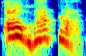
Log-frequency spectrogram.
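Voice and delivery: high, slow delighted "oh my God"; surprised gasp. Retold or imitated. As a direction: act thrilled by the surprise. Wife surprised by gift.

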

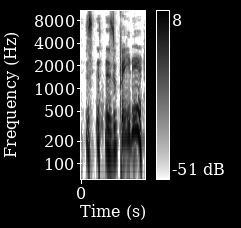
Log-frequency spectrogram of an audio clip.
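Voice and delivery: high, laughing through the words. Real, not acted. Player laughing at his risky diamond plan. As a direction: laugh it out, amused at himself.

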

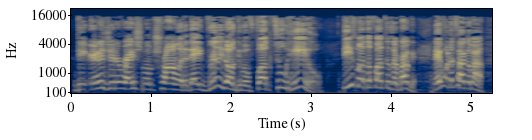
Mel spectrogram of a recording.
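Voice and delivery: usual speaking voice

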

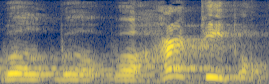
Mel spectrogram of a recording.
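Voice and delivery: ordinary talk

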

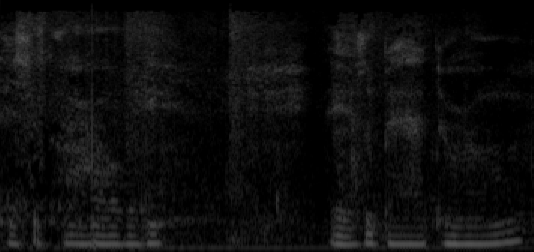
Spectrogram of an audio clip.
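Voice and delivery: soft, half-whispered, voice nearly gone; quiet excited whisper about the big day; hushed lost voice. Real, not acted. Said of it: "I'm talking so calm because I believe that I lost my voice".

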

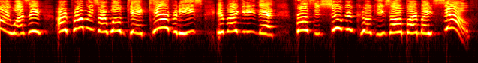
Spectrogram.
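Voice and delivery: ordinary talk, nothing marked

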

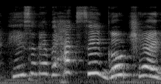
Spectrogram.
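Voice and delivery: high, pushy wife voice ordering him to check; mock wife shoving her husband toward danger; imitating the wife. Imitating wife telling husband to go check, high and pushy.

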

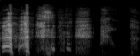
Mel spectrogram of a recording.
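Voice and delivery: real laugh breaking into an ow; laughing through a sudden hurt; laughing in pain. Real, not acted. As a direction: burst out laughing, then yelp. Hurts ankle while laughing.

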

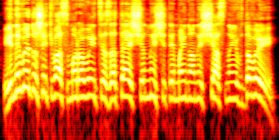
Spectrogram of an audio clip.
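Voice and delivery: high crone voice, cursing; angry old widow. Acted. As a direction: lament the broken door in fury. Widow curses soldiers. (гнівна висока стара вдова)

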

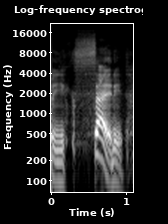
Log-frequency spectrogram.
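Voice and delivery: EXCITED stressed on the middle "SAI". Shown as a demonstration. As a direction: punch "SAI" in EXCITED, light "rid" after. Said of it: "[name]의 악센트가 있죠".

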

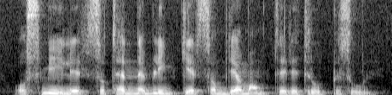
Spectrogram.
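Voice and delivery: plain reading voice

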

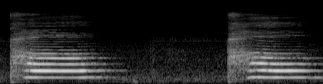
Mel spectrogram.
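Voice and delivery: pa with a strong breath burst; aspirated pa. Shown as a demonstration. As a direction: blow the paper with the air on pa. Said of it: "hay aire sale desde tu boca".

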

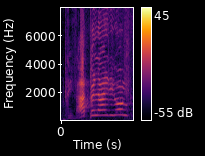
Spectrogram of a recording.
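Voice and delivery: high, incredulous echo; mocking disbelief. Real, not acted. Scoffing at insult claim.

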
